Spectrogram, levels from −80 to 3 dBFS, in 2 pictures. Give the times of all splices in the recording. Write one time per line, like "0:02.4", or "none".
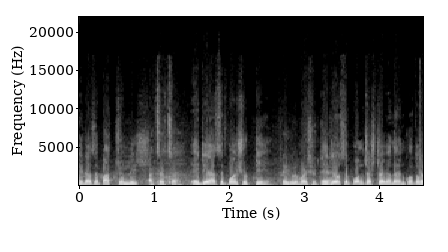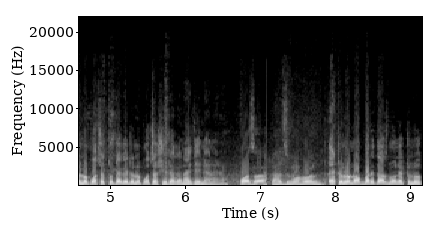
0:04.5
0:07.1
